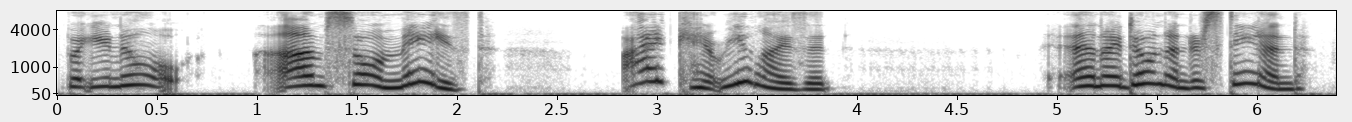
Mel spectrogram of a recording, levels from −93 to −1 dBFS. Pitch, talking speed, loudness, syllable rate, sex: 310 Hz, 105 wpm, -16 LUFS, 5.1 syllables/s, female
